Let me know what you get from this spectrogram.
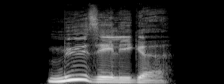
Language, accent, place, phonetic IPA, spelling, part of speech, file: German, Germany, Berlin, [ˈmyːˌzeːlɪɡə], mühselige, adjective, De-mühselige.ogg
- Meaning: inflection of mühselig: 1. strong/mixed nominative/accusative feminine singular 2. strong nominative/accusative plural 3. weak nominative all-gender singular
